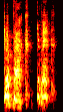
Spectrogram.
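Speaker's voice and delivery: sharp urgent shout; shouted warning. Acted. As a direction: yell at them to get back. Warning party to retreat.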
